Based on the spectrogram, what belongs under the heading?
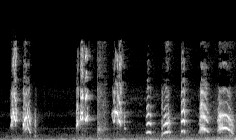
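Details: Long-tailed shrike, a young wild bird calling a rival, utters scratchy high notes mixed with clearer, sharply descending whistled chips, spaced irregularly.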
